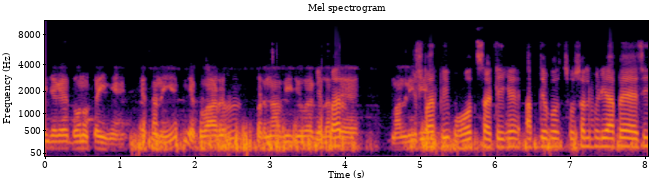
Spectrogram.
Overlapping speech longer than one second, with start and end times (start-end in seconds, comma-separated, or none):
none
